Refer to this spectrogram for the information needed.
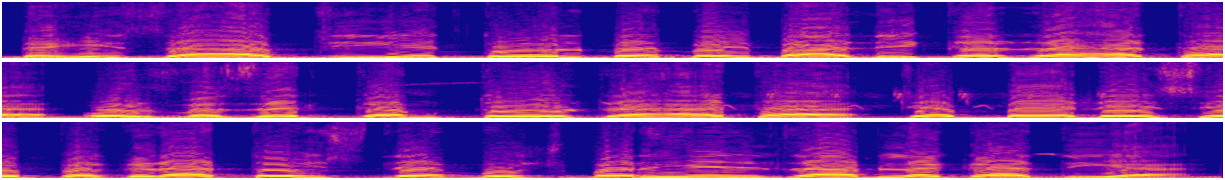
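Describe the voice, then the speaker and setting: A man acts an aggrieved male worker in a cartoon, indignant and full of complaint. The pitch is high, with clear music behind. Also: unhurried, hardly any pauses. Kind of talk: children's cartoon dialogue. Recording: music under the voice.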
